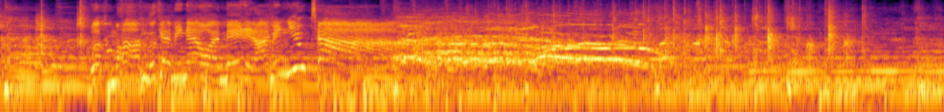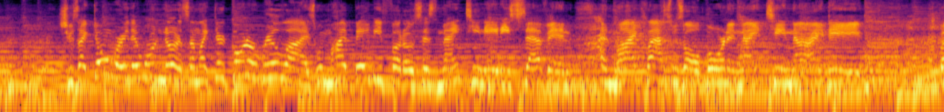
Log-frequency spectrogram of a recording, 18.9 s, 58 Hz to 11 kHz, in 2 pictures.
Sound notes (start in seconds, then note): 3.6 audience cheers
